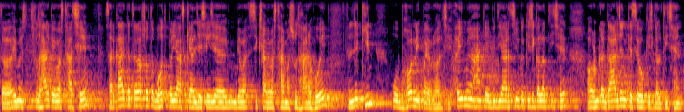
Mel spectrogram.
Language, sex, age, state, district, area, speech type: Maithili, male, 30-45, Bihar, Madhubani, rural, spontaneous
